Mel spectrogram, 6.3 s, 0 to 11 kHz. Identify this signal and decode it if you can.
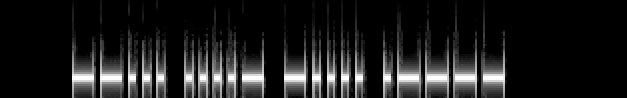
Morse code, heard as a keyed tone, about 17 wpm, 700 Hz. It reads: 7461
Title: Numbers - 4-Digit 17wpm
